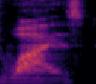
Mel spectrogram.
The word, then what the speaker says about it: Wise: It's not like we s like the card game. It's not Weiss. It's wise. He he said that you emphasize the Z like zebra. Like maybe you're taking it too much. Maybe you're going a little bit. But it's definitely a Z sound like zebra and not an S sound like snake. Um yeah, I say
